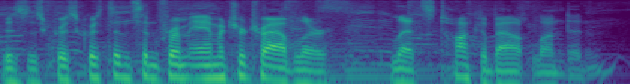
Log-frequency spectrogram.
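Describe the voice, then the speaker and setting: A man's voice: on the low side, animated, normal speed, over loud music. A man hosting a travel interview podcast, asking his guest short, friendly questions. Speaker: podcast host. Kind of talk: casual interview.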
